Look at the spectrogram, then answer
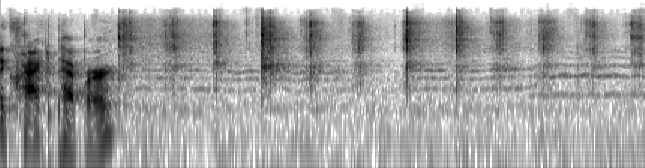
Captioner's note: light grinding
